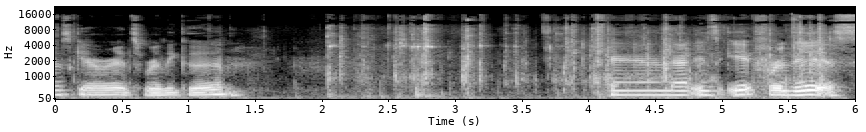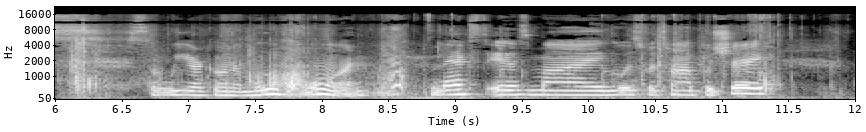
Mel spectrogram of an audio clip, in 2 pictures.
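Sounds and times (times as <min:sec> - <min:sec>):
plastic makeup items clicking: 0:02.1 - 0:05.9.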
